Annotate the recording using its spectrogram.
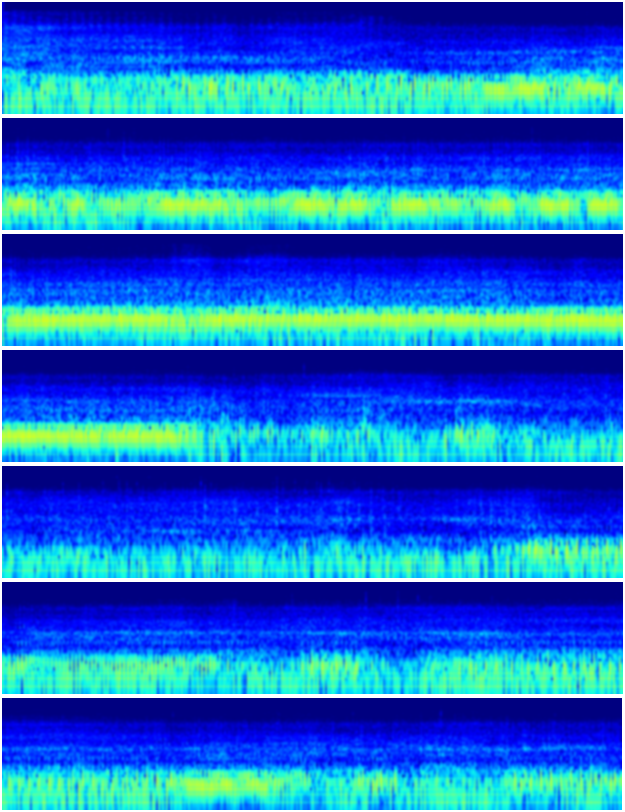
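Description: ATV engine running under throttle at a steady pitch, easing off about halfway through and then pulling again near the end.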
